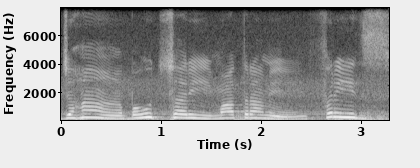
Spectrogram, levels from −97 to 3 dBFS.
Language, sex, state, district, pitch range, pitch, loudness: Hindi, male, Rajasthan, Bikaner, 195-255 Hz, 230 Hz, -13 LUFS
